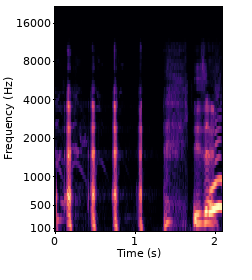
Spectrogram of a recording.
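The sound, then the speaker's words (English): Four sharp, evenly spaced coughs in quick succession, then harsher, raspier hacking that ends in a strained, voiced gasp, fairly loud with no talking, from a person who drank a little water that went down the wrong way. “… is drank a little water and is now coughing like a crazy person. Down the wrong hole.”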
